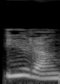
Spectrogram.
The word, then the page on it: 依然: yīrán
